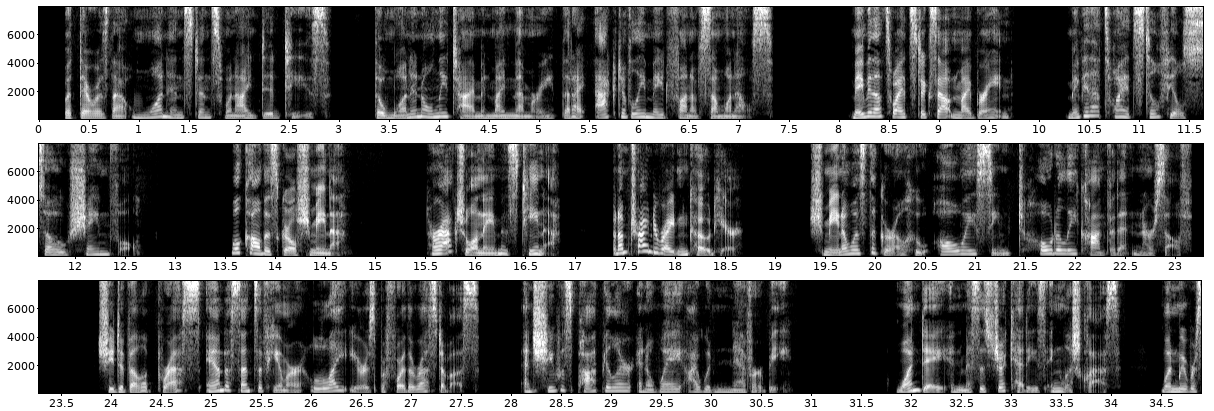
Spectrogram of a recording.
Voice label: Audiobook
